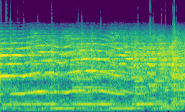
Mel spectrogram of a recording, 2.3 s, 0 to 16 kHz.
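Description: A 1970s progressive rock band playing live, recorded on an analog cassette tape: electric guitar with sustained, bending notes over bass.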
